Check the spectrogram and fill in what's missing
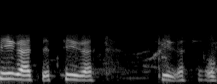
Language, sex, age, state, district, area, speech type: Bengali, female, 30-45, West Bengal, Dakshin Dinajpur, urban, conversation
